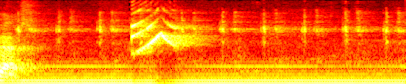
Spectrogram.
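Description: A brief high squeak that rises and falls once, less than a second in, over a steady electrical hum.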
